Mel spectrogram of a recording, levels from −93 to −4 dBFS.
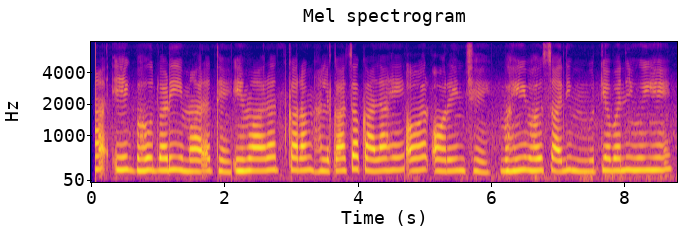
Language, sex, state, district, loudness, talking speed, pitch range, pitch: Hindi, female, Maharashtra, Dhule, -14 LUFS, 155 wpm, 245-265 Hz, 255 Hz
